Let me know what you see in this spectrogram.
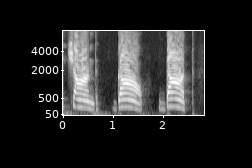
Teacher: इसका उच्चारण करने में हमें नाक और गले दोनों का प्रयोग करना पड़ता है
